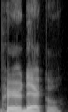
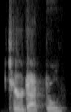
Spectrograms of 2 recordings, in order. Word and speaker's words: pterodactyl: Have you ever heard me say parodactyl before? No, cuz that's not a word. I'm getting referring to the Are you referring to the dinosaur, the pterodactyl? But it's a P. I know the T is silent narrow, but I ain't seen no damn T.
